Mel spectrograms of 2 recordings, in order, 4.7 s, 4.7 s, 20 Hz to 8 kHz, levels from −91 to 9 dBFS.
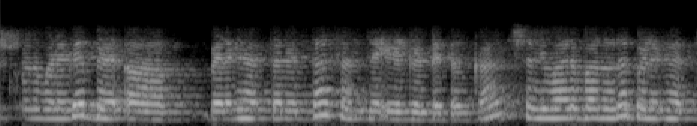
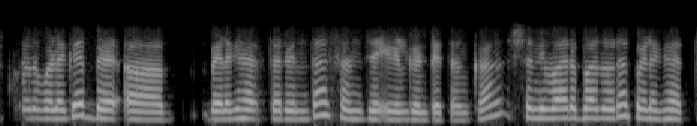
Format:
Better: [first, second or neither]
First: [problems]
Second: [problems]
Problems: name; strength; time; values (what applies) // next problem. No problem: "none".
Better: second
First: room echo; dies away in 0.8 s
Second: none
